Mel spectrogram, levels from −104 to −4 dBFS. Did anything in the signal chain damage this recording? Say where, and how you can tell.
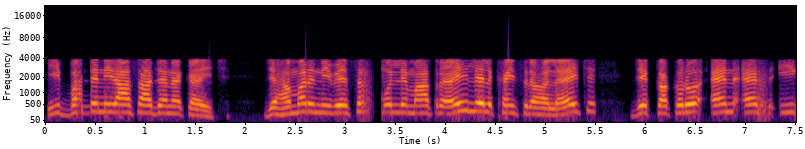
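Yes, at the codec stage. The whole clip carries Speex codec damage: the speech sounds noisy and hoarse, which points to a low-rate CELP coder starved of excitation bits, which fits a bitrate around 11 kbps. On a spectrogram the harmonics look smeared and grainy rather than cleanly striated, with a noise-like haze between them. The waveform shows no clipping, just coarse, quantised-sounding texture.

At the network stage there are three bursts of VoIP packet loss concealed by the speech codec: 0.31 to 0.46 s (60 ms missing), 3.15 to 3.45 s (220 ms, the longest) and 7.13 to 7.26 s (100 ms). In each, the decoder keeps repeating its last pitch and filter at falling gain, so the sound stretches into a buzzy tone or coloured noise that fades, and it stays weak or distorted briefly after real packets resume. A spectrogram shows frozen, flat content decaying in level, and the waveform shows a smooth envelope taper instead of a hard gap.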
